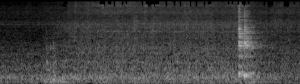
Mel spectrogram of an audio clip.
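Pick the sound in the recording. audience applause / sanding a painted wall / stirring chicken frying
stirring chicken frying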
